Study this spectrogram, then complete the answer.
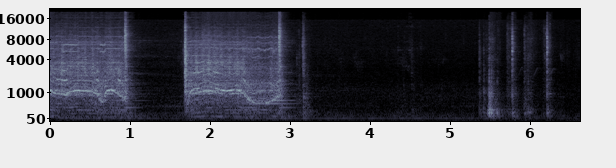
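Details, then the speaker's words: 1976 Chevy C30 dually, new Gen 6 454 big block, first start on jump starter with 5 quarts oil: two labored, slow crank attempts with straining starter, no start; throttle stuck and a fuel line leaking. "Okay, first off we got like no cranking power, and then our throttle got stuck."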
